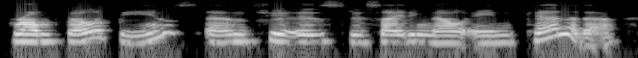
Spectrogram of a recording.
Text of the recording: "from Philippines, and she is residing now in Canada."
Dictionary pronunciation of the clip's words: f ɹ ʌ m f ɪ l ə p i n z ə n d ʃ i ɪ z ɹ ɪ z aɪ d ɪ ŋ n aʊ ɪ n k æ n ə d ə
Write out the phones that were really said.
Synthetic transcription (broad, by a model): f ɹ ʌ m f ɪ l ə p i n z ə n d ʃ i ɪ z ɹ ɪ s aɪ d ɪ ŋ n aʊ ɪ n k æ n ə d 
